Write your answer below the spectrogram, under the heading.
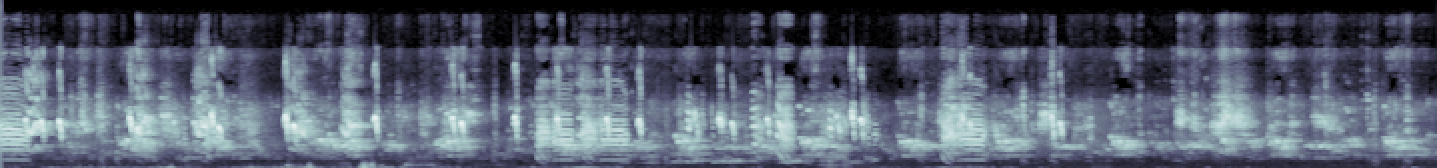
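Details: A flock of finches produces rapid high chirps and buzzy little trills in bursts, with soft low thumps of movement in between.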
